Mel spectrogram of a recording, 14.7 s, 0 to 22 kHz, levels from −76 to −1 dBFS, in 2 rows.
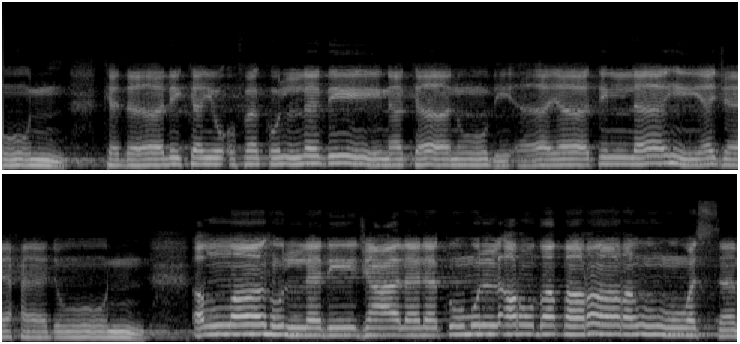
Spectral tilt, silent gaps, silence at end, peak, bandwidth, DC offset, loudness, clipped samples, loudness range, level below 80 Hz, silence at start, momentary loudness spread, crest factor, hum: -6 dB/octave; none; 0 s; -10 dBFS; 11.5 kHz; under 0.1%; -28 LUFS; under 0.1%; 4 LU; -74 dBFS; 0 s; 8 LU; 18 dB; none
